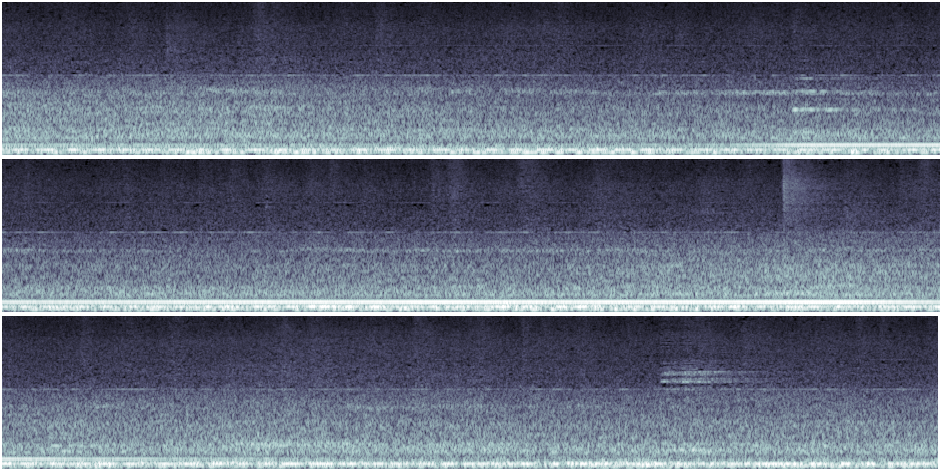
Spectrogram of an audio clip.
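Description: A long taut wire hums and drones as it is drawn and pulled, in a large echoing hall.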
